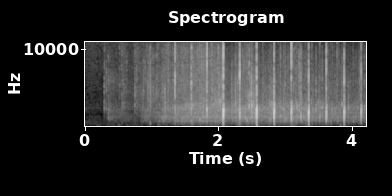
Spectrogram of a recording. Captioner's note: crowd clapping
